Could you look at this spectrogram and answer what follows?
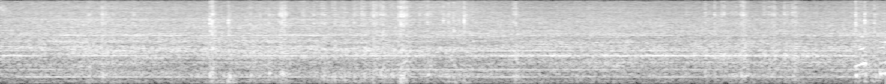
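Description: An electric mixer whips egg whites for homemade eggnog, a loud, steady motorized whir with a constant high hum and occasional small knocks as the beaters touch the bowl, with no talking.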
